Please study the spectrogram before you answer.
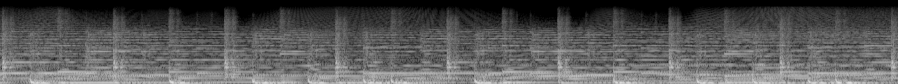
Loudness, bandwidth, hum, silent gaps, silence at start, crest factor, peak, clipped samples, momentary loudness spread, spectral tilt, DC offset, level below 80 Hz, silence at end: -18 LUFS; 15.5 kHz; none; none; 0 s; 14 dB; -2 dBFS; under 0.1%; 3 LU; -5.5 dB/octave; under 0.1%; -20 dBFS; 0 s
